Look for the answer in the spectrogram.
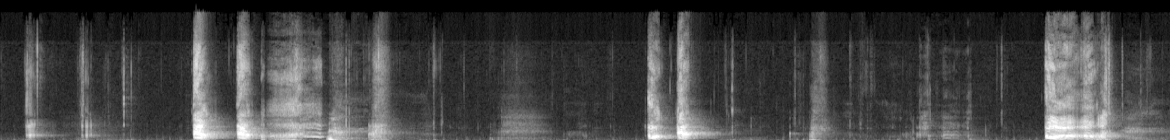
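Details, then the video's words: Strange, harsh noises from a Jack Russell Terrier guarding a bone: clusters of rough barking bursts mixed with drawn-out growly sounds, separated by short pauses. "making strange noises while guarding bone"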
